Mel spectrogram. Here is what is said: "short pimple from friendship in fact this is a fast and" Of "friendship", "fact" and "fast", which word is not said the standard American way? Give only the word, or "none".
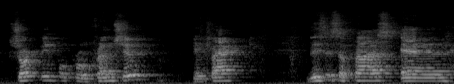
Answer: fast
